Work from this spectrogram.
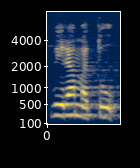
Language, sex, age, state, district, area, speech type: Sanskrit, female, 18-30, Karnataka, Bangalore Rural, urban, read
